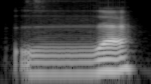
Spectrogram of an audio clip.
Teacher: Sifatnya memang rakhawah dia. So, agak terseret gitu ya.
